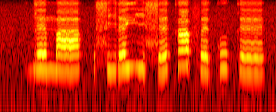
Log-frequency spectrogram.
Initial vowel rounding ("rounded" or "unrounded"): unrounded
